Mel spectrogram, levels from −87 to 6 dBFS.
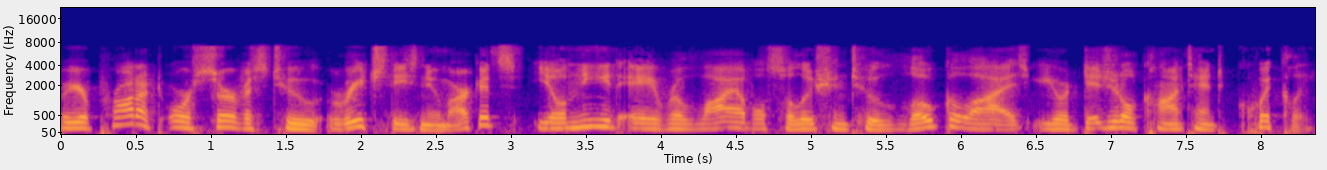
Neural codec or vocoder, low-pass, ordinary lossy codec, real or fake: vocoder, 22.05 kHz, 80 mel bands, WaveNeXt; 7.2 kHz; AAC, 32 kbps; fake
